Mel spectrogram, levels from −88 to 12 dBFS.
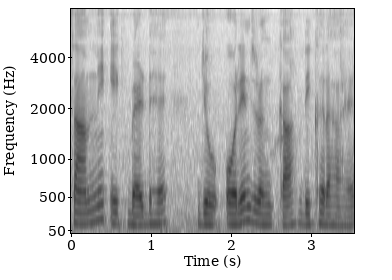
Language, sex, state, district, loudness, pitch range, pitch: Hindi, male, Punjab, Pathankot, -19 LUFS, 130-145 Hz, 140 Hz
